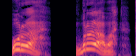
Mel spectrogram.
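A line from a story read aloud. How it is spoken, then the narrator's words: Shouted cheer. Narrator (Russian): крикнул в заключение Бен Зуф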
